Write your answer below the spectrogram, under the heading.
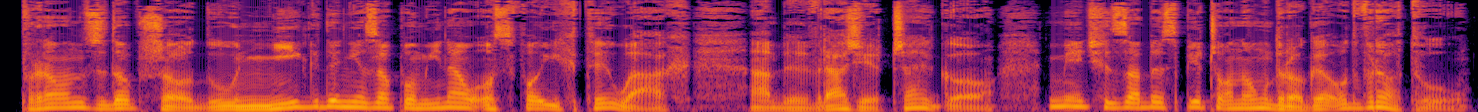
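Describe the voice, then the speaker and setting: A man narrates an audiobook crime story. His voice is low and husky, with pitch that moves freely through measured, expressive phrases. The sound is close and dry. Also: dry recording. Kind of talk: scripted narration of a crime novel.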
